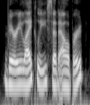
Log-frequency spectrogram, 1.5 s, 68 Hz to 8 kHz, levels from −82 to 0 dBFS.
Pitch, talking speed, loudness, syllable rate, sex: 175 Hz, 160 wpm, -15 LUFS, 6.3 syllables/s, female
